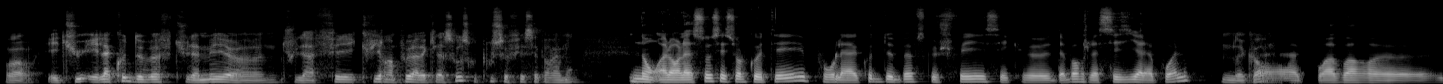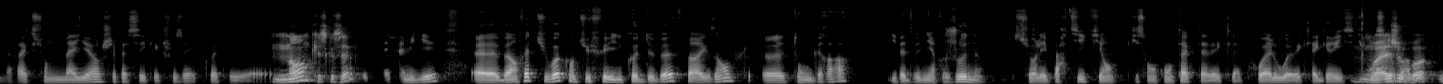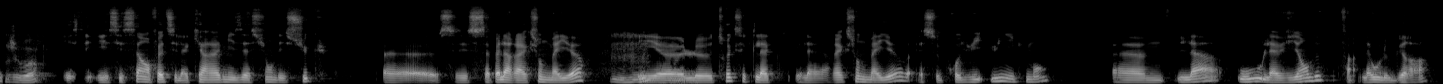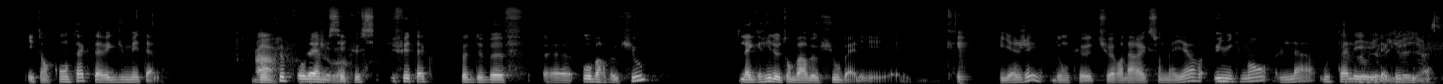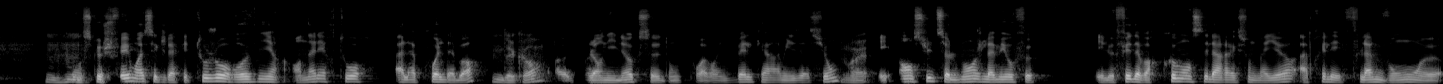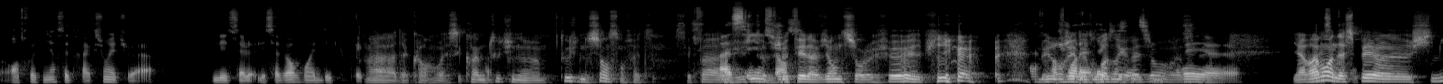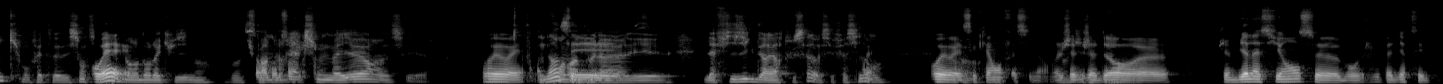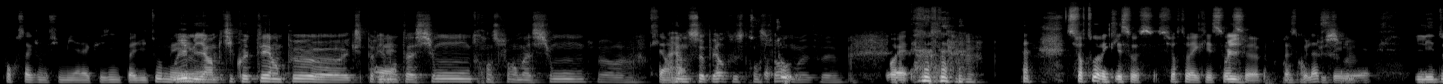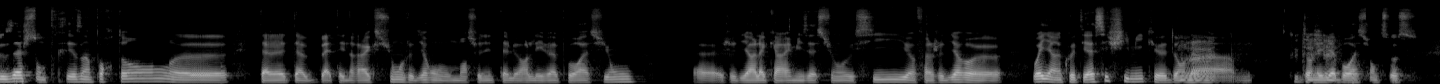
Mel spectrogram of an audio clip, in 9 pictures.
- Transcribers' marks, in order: stressed: "gras"; stressed: "ensuite"; tapping; laugh; stressed: "réaction"; other background noise; chuckle
- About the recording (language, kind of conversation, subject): French, podcast, As-tu une astuce pour rattraper une sauce ratée ?
- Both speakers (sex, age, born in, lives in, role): male, 30-34, France, France, guest; male, 30-34, France, France, host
